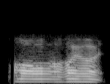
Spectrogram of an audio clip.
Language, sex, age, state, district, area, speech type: Manipuri, male, 30-45, Manipur, Churachandpur, rural, conversation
